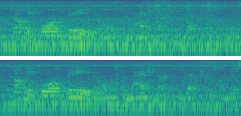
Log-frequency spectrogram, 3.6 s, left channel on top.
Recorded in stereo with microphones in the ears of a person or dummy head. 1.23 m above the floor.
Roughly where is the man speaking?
Right.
